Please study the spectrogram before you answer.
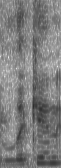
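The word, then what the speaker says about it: Lichen: colors and this most recent color is a licken and Lace I was told it's pronounced licken and not Len so that's what I'm going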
